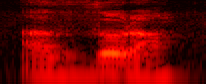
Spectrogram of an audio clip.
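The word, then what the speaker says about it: الذرة: على حرف الذال المضمون الذو الذو الذو الذو الذره الذره الذره الذره كانت ذره الثالث الذئب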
